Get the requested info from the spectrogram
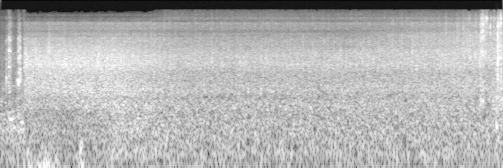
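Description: Steady rush of water pouring over a rocky ledge into a churning, foaming pool, like a small waterfall or rapids on a dropping tide.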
